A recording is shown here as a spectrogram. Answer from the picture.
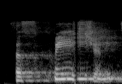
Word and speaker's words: suspicion: Suspicion, suspicion, second from last is stressed.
